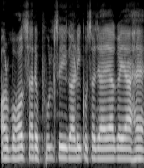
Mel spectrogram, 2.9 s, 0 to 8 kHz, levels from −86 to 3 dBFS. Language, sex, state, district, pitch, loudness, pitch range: Hindi, male, Jharkhand, Deoghar, 185 Hz, -16 LUFS, 180-190 Hz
